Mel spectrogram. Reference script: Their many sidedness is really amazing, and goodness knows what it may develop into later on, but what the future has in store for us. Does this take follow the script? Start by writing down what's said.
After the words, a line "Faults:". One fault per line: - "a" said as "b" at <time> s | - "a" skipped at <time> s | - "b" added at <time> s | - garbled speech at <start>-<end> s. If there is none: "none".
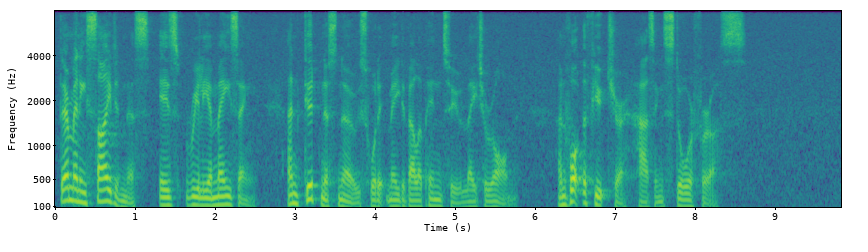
Their many sidedness is really amazing, and goodness knows what it may develop into later on, and what the future has in store for us.
Faults:
- "but" said as "and" at 6.3 s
